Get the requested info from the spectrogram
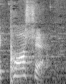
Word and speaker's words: Porsche: In Germany, we say Porsche.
